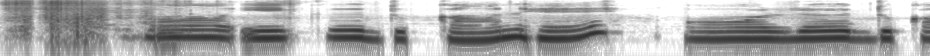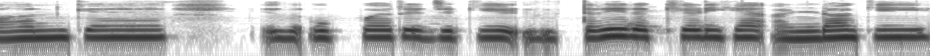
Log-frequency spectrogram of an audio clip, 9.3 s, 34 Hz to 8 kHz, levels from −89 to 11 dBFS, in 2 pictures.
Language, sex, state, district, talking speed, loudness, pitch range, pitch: Rajasthani, female, Rajasthan, Nagaur, 90 wpm, -18 LUFS, 190-215 Hz, 205 Hz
